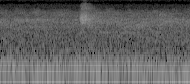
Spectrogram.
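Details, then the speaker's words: Samsung washing machine after a delayed-end time is selected and started: quiet, low, even rumble as the drum turns slowly while the washer senses and weighs the load, with no knocking or grinding; normal. "Nosotros lo damos ahí. Ahí lo que está haciendo es que está censando."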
